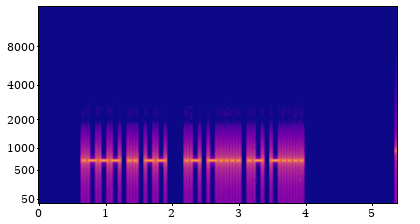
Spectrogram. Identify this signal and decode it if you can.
Morse code, heard as a keyed tone, about 28 wpm, 700 Hz. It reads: JIM A6A6
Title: CWT Exchange 28wpm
